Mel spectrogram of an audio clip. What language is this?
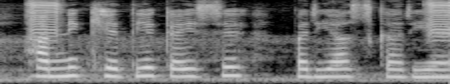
Magahi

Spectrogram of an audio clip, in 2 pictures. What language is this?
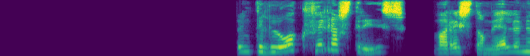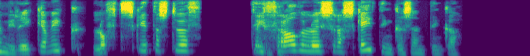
Icelandic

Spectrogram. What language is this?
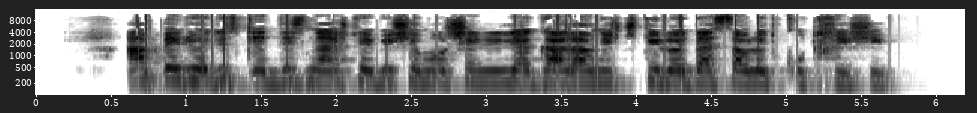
Georgian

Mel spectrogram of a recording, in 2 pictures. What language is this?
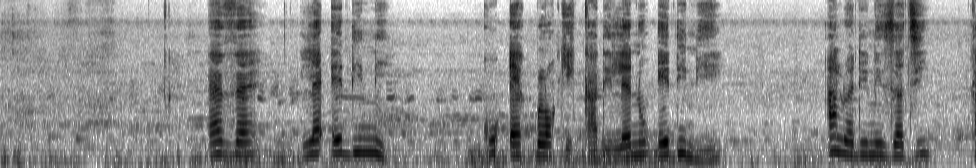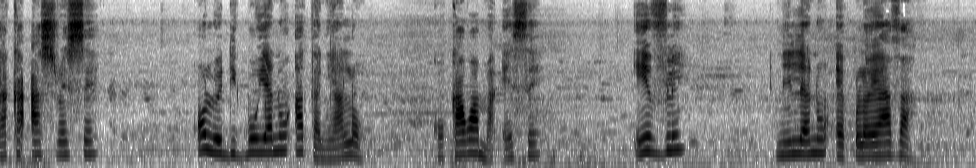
Ikposo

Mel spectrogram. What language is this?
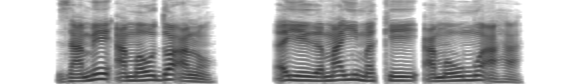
Ewe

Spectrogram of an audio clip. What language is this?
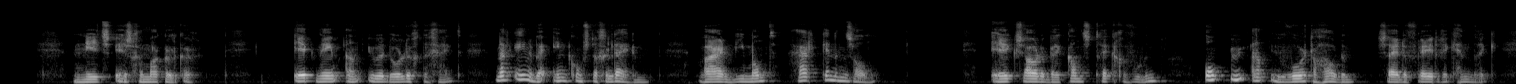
Dutch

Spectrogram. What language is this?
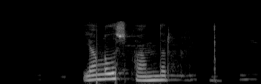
Bashkir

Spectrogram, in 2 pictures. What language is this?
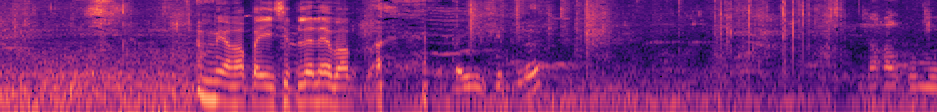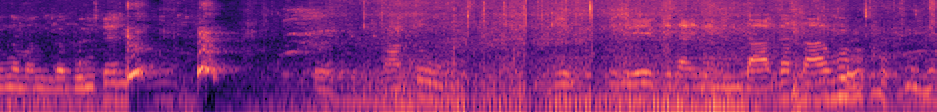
Filipino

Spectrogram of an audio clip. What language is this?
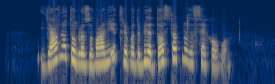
Macedonian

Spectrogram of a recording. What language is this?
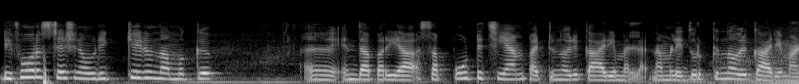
Malayalam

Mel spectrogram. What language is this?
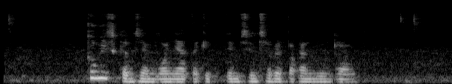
Catalan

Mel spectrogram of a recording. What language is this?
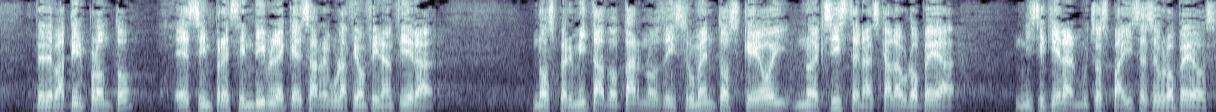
Spanish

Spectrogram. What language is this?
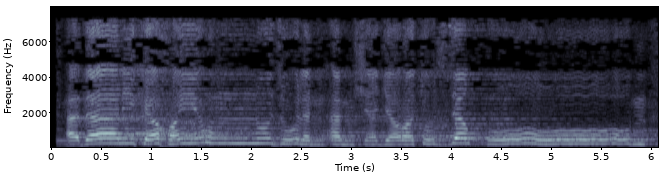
Arabic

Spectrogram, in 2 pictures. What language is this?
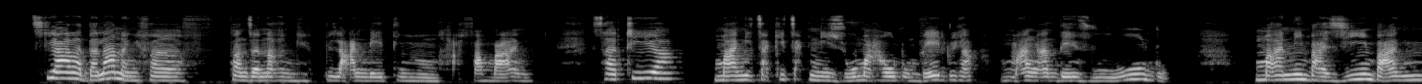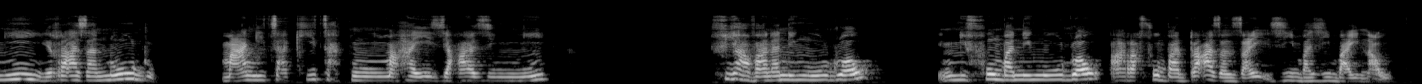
Masikoro Malagasy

